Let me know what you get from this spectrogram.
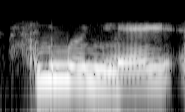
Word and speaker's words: Simunye: I couldn't pronounce the word Simunye. Is that how you say it? – Uh-huh, Simunye. – And what does it stand for again? – Simunye in Zulu means we are one.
